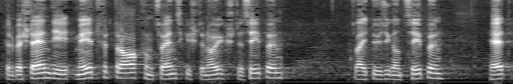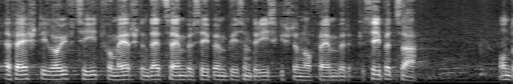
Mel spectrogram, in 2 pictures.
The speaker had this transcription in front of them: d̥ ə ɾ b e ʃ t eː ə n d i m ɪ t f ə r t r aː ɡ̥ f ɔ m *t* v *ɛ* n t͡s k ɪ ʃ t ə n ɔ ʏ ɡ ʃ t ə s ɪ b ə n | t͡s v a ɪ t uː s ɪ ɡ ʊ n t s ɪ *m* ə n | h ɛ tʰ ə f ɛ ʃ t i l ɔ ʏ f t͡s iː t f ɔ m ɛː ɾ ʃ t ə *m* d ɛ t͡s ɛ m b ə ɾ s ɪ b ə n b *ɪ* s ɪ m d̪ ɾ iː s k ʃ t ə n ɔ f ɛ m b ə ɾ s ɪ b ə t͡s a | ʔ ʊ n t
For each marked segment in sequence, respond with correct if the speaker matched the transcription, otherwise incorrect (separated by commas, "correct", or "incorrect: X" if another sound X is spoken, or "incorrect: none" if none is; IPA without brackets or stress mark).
incorrect: t͡s, correct, incorrect: b, incorrect: n, correct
